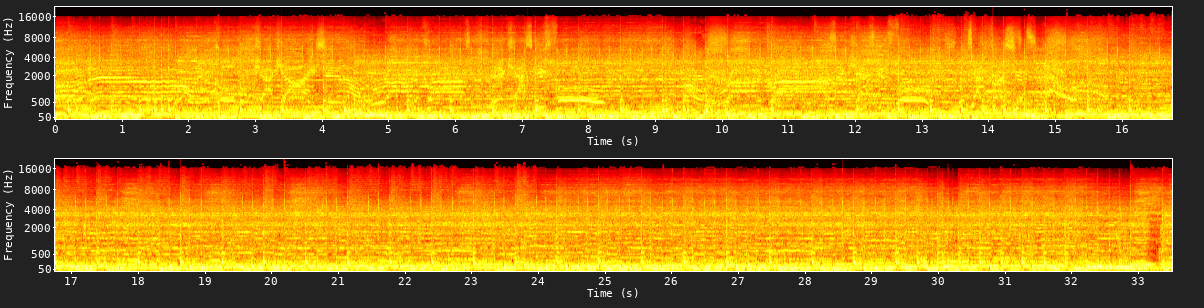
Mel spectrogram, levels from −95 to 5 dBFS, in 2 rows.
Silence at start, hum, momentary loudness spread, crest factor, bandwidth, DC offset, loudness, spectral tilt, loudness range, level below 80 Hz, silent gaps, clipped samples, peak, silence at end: 0 s; none; 2 LU; 10 dB; 16.5 kHz; under 0.1%; -10 LUFS; -3.5 dB/octave; 1 LU; -16 dBFS; none; under 0.1%; 0 dBFS; 0 s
